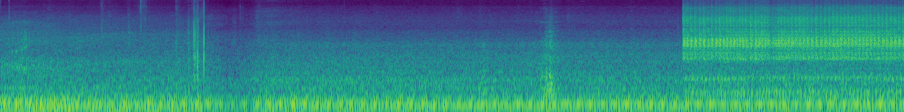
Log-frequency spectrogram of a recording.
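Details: Freshly rebuilt engine: the starter turns it over at a steady, even pace, about three beats a second, but it never fires. Smoke was seen coming from the starter area; cause unconfirmed.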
